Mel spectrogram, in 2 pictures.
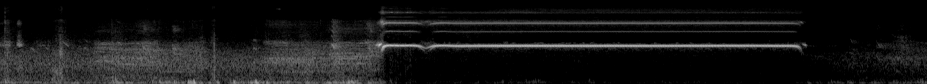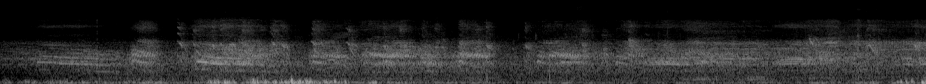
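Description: A loud, steady whistle on a single high pitch, held for about four seconds and cut off sharply. Afterwards a flock of crows calls from the trees, many caws overlapping.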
